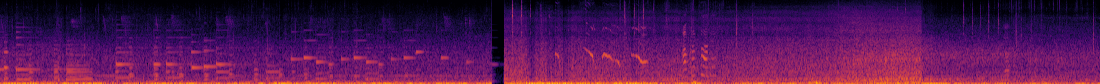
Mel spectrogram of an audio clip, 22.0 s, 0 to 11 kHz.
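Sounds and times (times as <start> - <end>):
light background music: 0.0 - 10.0
wind rumble on microphone: 10.1 - 22.0
puppy whining: 10.7 - 13.2.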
